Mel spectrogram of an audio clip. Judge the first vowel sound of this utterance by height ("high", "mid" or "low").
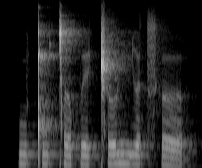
high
